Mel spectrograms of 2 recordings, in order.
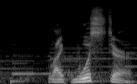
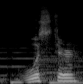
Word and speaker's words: Worcester: Like Worcester, right? Worcester, Gloucester. Why do they have to add these extra letters that are all silent?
